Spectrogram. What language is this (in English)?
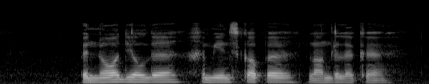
Afrikaans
